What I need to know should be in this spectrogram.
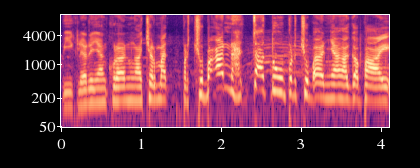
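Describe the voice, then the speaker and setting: High-pitched for a man, this speaker moves at a fairly slow pace, and the sound is dry and close with no echo. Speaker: football commentator.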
